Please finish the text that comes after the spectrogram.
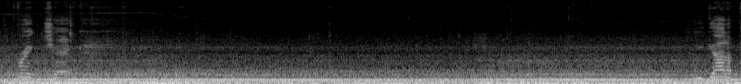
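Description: A truck pulls off the Alcan highway to stop for a brake check, its engine holding a steady loud drone throughout, with a short air-brake hiss at the start and again at the end.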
